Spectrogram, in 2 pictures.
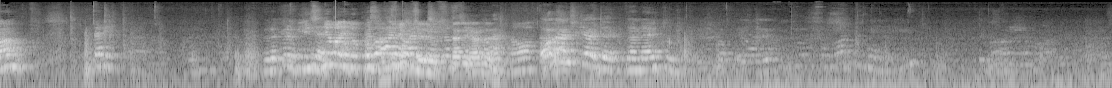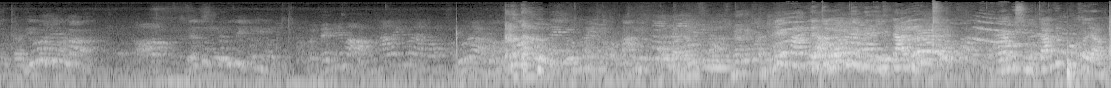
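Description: Women talk and chatter nearby with animation.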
